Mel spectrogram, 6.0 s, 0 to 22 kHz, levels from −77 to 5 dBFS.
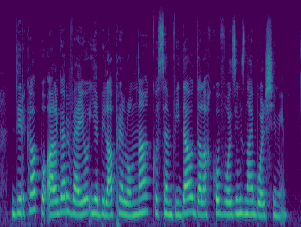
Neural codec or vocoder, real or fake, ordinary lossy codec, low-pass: none; real; none; 19.8 kHz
